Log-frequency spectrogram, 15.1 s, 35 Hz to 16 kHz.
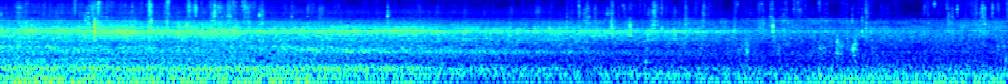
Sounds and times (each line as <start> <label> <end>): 0.0 Paper announcements on the wall rustle in the wind 15.1
3.6 train passes by 9.1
